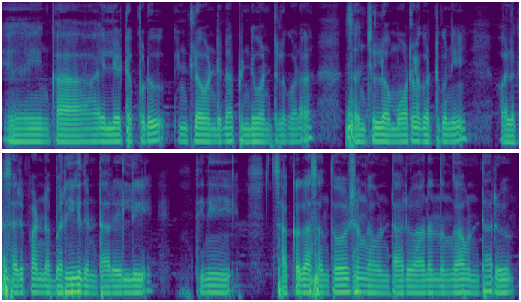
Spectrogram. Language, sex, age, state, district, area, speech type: Telugu, male, 30-45, Andhra Pradesh, Guntur, rural, spontaneous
